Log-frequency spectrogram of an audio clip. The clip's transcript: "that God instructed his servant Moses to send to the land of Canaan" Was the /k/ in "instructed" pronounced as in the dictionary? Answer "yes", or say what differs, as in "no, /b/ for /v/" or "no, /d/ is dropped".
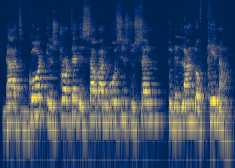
yes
